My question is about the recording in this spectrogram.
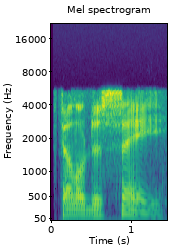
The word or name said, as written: felo-de-se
